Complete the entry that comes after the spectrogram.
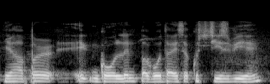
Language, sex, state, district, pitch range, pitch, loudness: Hindi, male, Arunachal Pradesh, Lower Dibang Valley, 135-140 Hz, 135 Hz, -13 LUFS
